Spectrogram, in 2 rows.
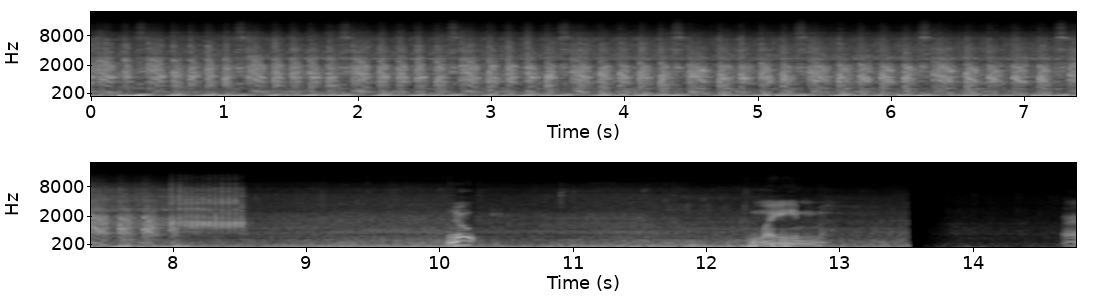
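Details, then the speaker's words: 1996 Toyota 4Runner bought not running; starter churns steadily about 3.5 beats a second for eight seconds without catching, loose battery terminals left no power at the fuse box, crank no start. "my terminals aren't tight, so I wasn't getting power at the fuse box, so we should be good now, but I gotta get this jump box to work."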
